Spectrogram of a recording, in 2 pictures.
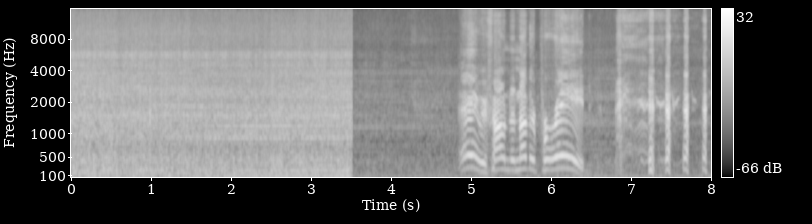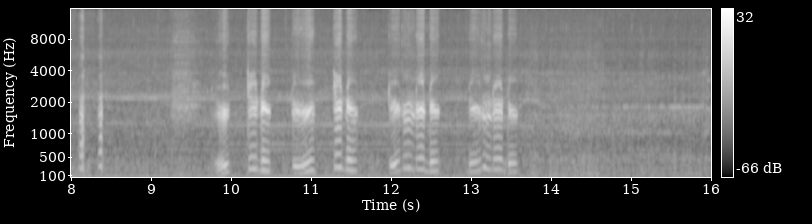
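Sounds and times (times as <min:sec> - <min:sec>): wind at riding speed: 0:00.0 - 0:03.6, 0:04.8 - 0:16.0
motorcycle engine hum: 0:00.0 - 0:16.0
person's voice: 0:04.8 - 0:06.4, 0:09.8 - 0:13.7.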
